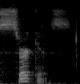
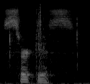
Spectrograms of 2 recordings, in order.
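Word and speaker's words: Serkis: don't know where house circus, which is funny because it keeps making me think of like it's spelled s e r k i s, but it makes me think of circus, you know, like which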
